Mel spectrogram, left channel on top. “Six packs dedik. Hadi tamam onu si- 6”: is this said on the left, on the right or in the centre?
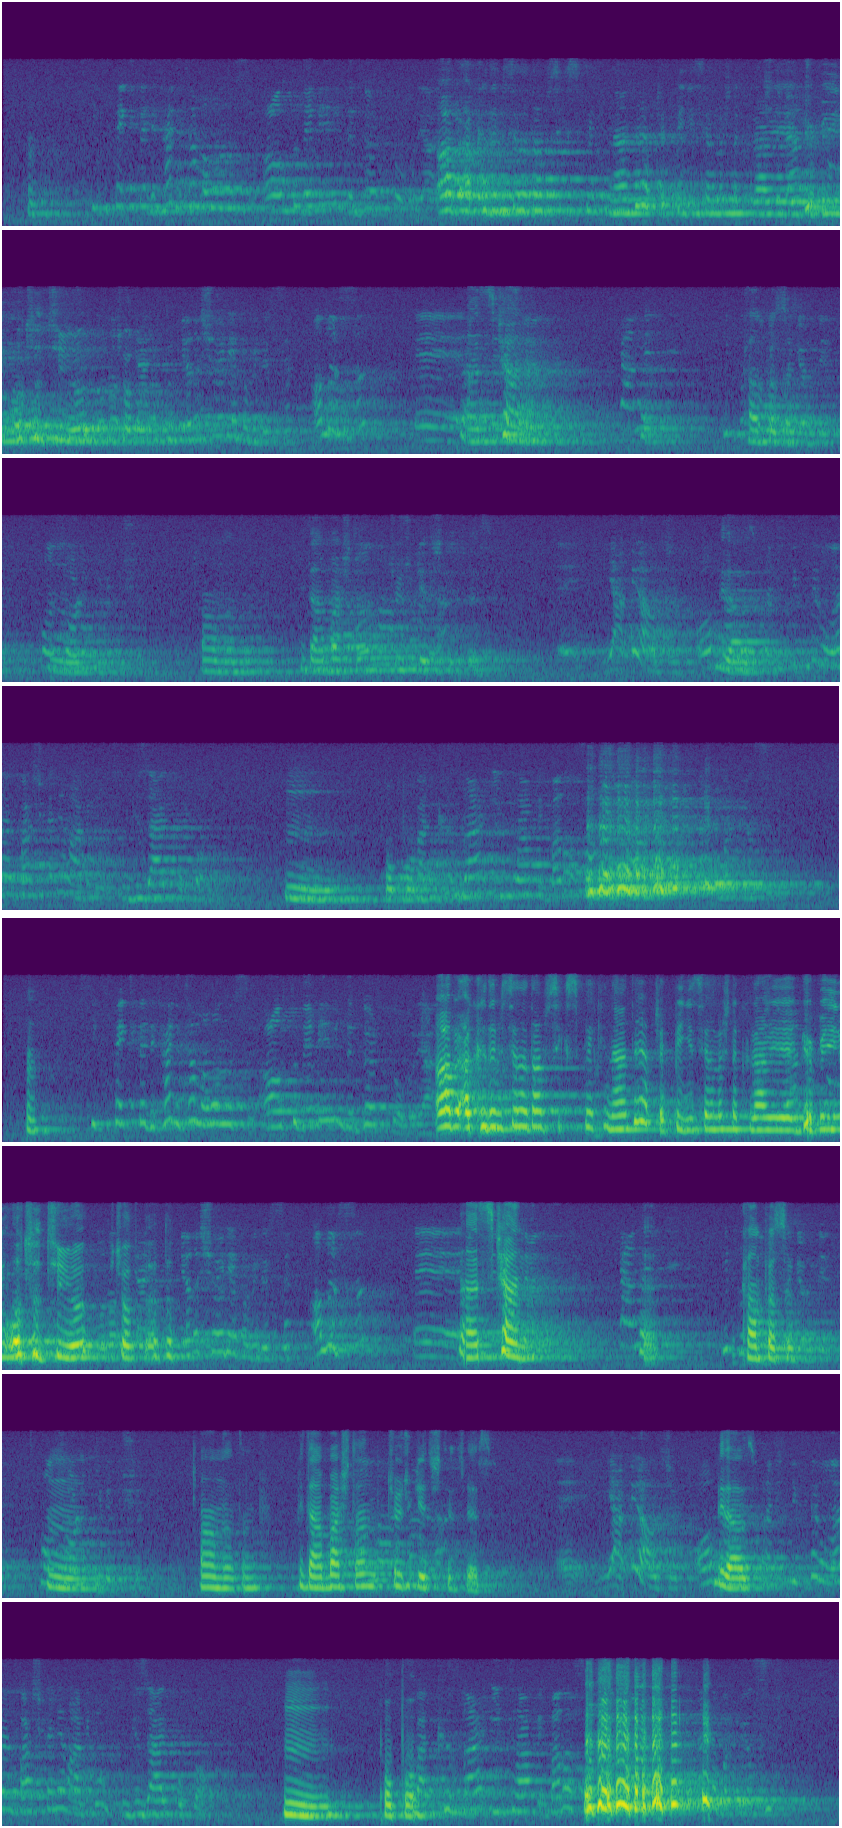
Right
